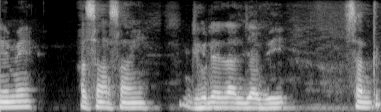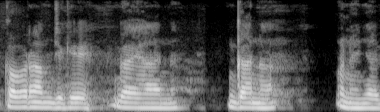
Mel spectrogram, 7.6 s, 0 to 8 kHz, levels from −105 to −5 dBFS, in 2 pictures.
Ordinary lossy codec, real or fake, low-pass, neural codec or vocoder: none; real; none; none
